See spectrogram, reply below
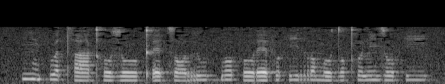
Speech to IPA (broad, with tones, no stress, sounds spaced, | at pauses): ŋ ũ˦˨ kʷ a˦ tʰ aː˨ kʰ o˨ z oː˨ kʼ ɛ˨ t͡s ɔ˨ r uː˦ ɡ͡b o˦ h oː˨ ɾ ɛ˦˨ f ʊ˦ h iː˦ r ɔ˦ m oː˨ d ɔ˦ kʰ ʊ˦ l ĩ˦ z o˦ h iː˦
